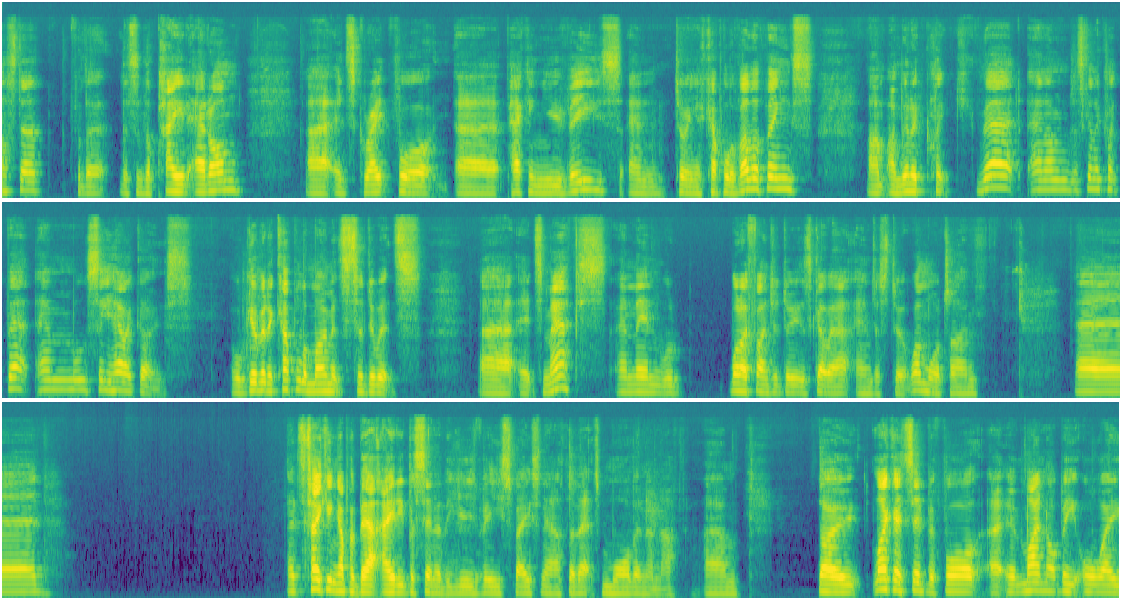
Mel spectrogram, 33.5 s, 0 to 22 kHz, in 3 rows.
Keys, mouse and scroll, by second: 0.2-0.8 shift+middle drag, 1.1-2.0 drag, 2.2-2.6 scroll up 3, 2.6 shift+middle click, 5.1-6.1 drag, 9.2 click, 10.7-17.7 drag, 19.3-28.0 drag, 28.5-28.9 scroll up 4, 28.9 shift+middle click, 29.2 scroll down 2, 29.8 shift+middle click, 30.2-30.7 scroll up 1, 30.7-31.5 scroll down 2, 31.5 middle click, 32.0 scroll down 2, 32.2 middle click, 32.5 Tab, 32.9-33.2 middle drag, 33.3 middle click.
